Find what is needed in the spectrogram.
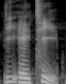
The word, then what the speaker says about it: bat: In Hebrew, the term for daughter is bat, B A T, bat. bat which is the first syllable of Bathsheba.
